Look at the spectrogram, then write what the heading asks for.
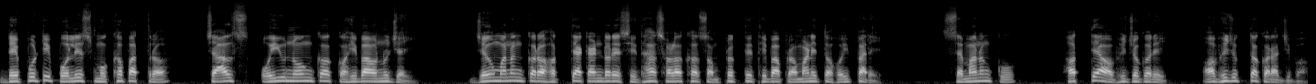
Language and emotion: Odia, neutral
